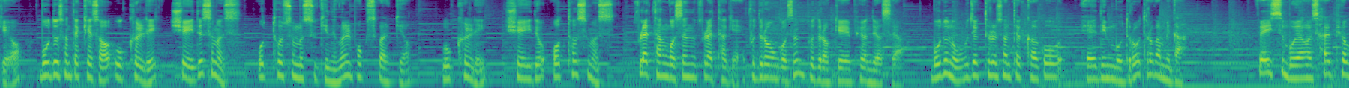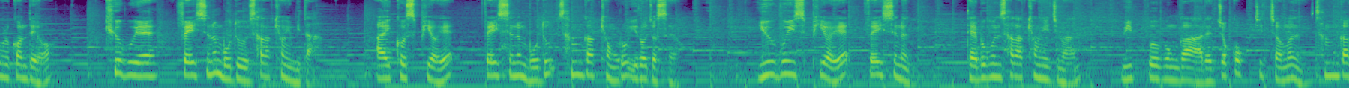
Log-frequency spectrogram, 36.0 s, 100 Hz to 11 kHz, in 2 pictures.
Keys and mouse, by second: 0.0-0.5 drag, 0.9-2.8 right drag, 3.6 click, 5.2 click, 6.3-7.7 right drag, 8.0 click, 8.3 click, 9.4 click, 10.6-11.3 drag, 12.4 Tab, 12.9 click, 14.3 click, 15.6 KP_Decimal, 17.0 click, 17.8-18.9 middle drag, 19.9 g, 20.5 middle click, 22.0 click, 24.2-26.4 middle drag, 26.7 g, 27.7 click, 28.4 click, 29.2 middle click, 30.6 click, 33.3 middle click, 35.7 click.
